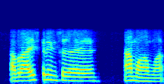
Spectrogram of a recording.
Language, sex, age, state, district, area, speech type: Tamil, male, 30-45, Tamil Nadu, Cuddalore, urban, conversation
